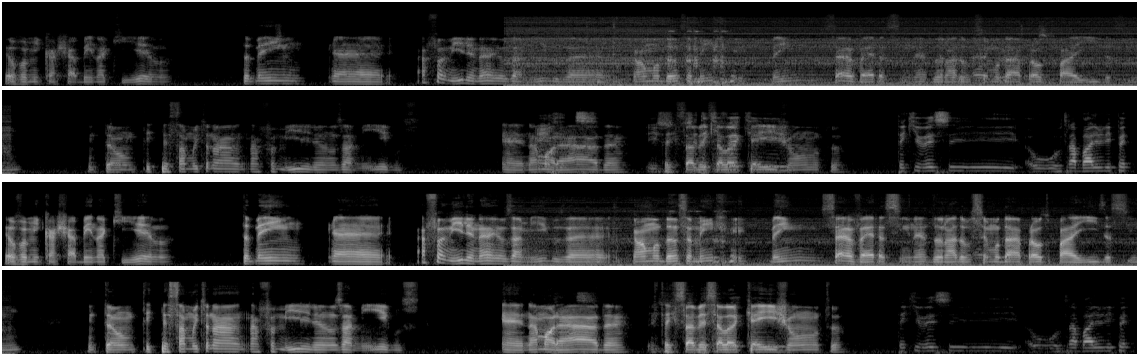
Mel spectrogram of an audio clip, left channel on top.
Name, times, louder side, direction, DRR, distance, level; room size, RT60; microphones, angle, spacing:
voice 1, 0.0-1.7 2.4-3.9 4.2-11.5 12.2-15.5 16.3-19.8, right 9 dB, 55° right, 0.3 m, -30 dB
sound 1, 5.0-11.4, left 3 dB, 30° left, 0.6 m, -40 dB
voice 2, 9.5-10.5 12.5-12.6 16.7-17.3 17.8-19.2 20.3-22.6, left 5 dB, 70° left, 0.7 m, -41 dB
3.8 x 2.5 x 4.3 m
head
